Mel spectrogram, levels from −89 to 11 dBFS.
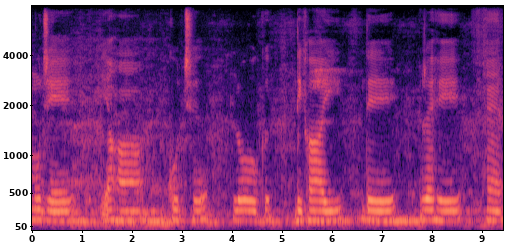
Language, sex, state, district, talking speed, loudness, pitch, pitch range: Hindi, male, Madhya Pradesh, Dhar, 50 wpm, -17 LUFS, 130 Hz, 125-135 Hz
